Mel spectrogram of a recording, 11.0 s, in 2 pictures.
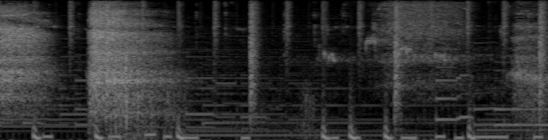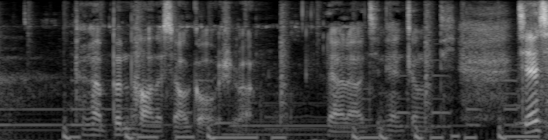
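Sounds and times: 
deep breath drawn in through the nose: 0:00.0 - 0:02.0, 0:03.8 - 0:05.6, 0:10.1 - 0:10.6
speech: 0:06.4 - 0:08.2, 0:08.8 - 0:10.9.

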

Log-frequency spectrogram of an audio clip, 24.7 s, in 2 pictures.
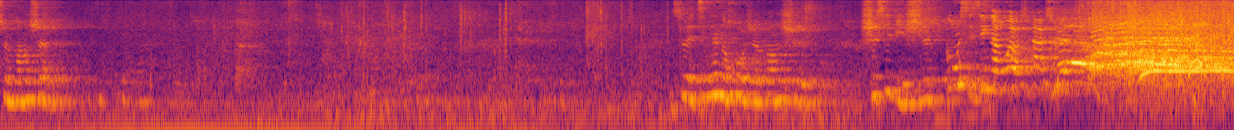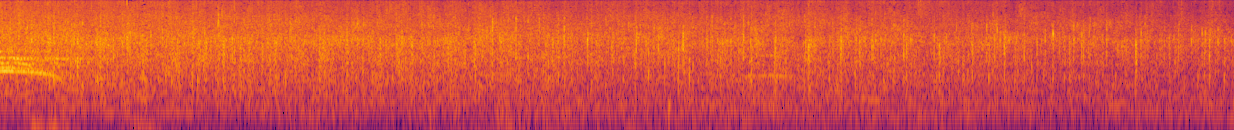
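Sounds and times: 
speech: 0:00.0 - 0:00.8, 0:06.8 - 0:11.3
audience applause: 0:10.6 - 0:24.6.

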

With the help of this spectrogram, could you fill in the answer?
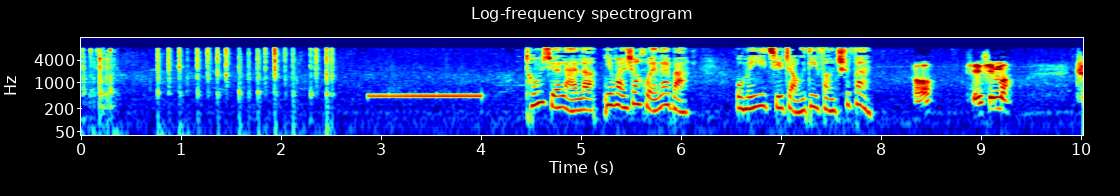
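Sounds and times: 
steady low telephone line tone: 0:02.8 - 0:04.0
speech: 0:04.5 - 0:09.4.

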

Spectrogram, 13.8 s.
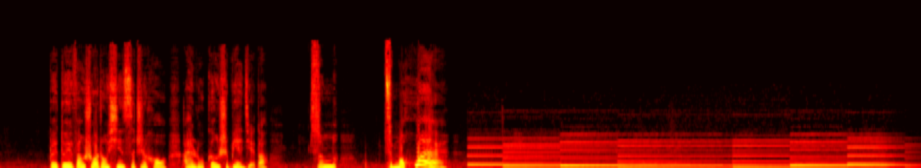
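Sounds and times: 
speech: 0:00.7 - 0:07.2
school class bell ringing: 0:07.0 - 0:13.8.

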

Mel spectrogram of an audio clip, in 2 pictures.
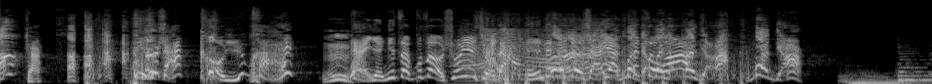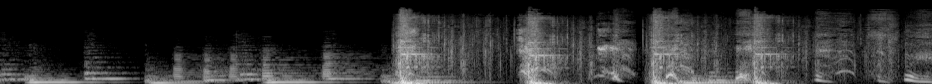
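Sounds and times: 
speech: 0:00.3 - 0:08.5
laughter: 0:00.7 - 0:01.7, 0:04.6 - 0:07.4
low sustained musical tones: 0:08.4 - 0:13.2
hammer chipping at ice: 0:13.3 - 0:18.2.

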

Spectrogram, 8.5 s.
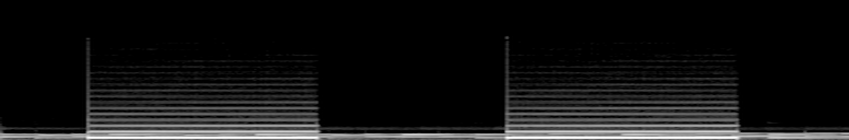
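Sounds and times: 
outgoing phone call ringback tone: 0:00.8 - 0:03.3, 0:05.0 - 0:07.5.

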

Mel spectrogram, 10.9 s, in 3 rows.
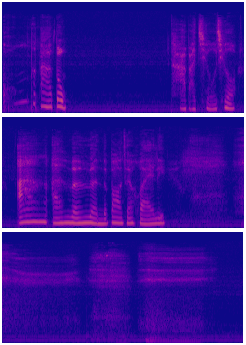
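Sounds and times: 
low steady hum: 0:00.0 - 0:10.8
speech: 0:00.5 - 0:01.1, 0:02.7 - 0:06.2
snoring: 0:07.2 - 0:10.5.

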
